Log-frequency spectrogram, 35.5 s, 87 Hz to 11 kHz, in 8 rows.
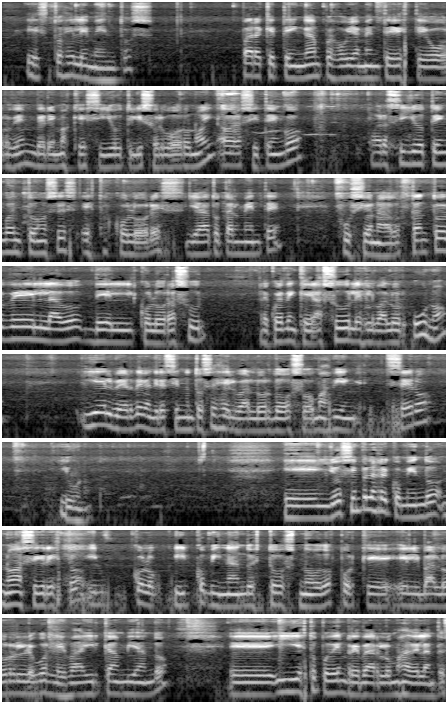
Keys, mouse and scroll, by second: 1.7 click, 3.0 click, 5.1-5.6 middle drag, 5.6 click, 6.5 drag, 9.6-15.6 drag, 15.6-25.6 middle drag, 25.6-30.7 drag, 31.2 click, 32.3-34.9 scroll up 3, 34.9-35.5 middle drag.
